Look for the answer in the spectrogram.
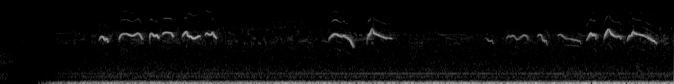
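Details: Crested lark from Córdoba: fluid, varied whistled song of warbling and sliding notes, continuing in phrases over a steady low rumble of background noise.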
